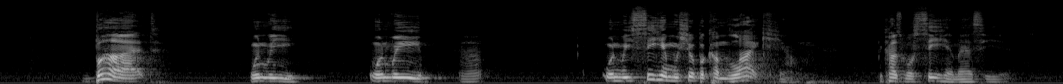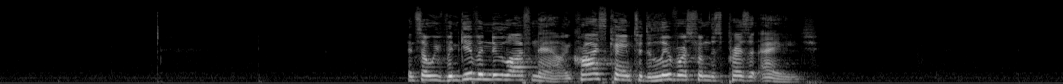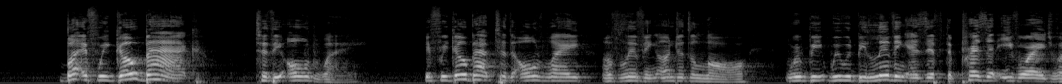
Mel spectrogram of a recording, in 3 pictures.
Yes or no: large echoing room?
yes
